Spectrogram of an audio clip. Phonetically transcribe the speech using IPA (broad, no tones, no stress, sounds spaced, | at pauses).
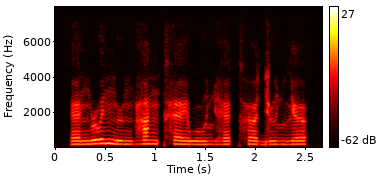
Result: ɛ ŋ ɭ u e̯ ŋ ʉ ŋ ɦ a ŋ kʰ ɛ e̯ w u ʎ ɦ ɛ kʰ œ d ʉ ʎ lʲ œ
